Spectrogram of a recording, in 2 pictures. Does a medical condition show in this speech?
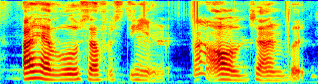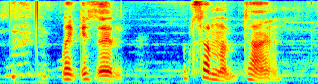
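Yes: cerebral palsy.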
